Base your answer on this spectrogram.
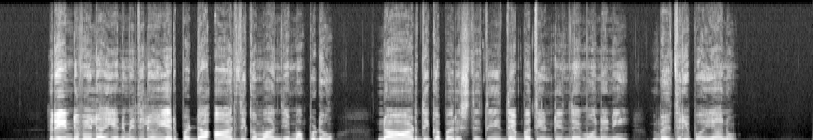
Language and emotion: Telugu, fearful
